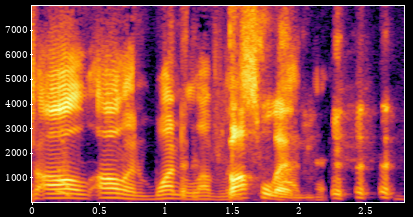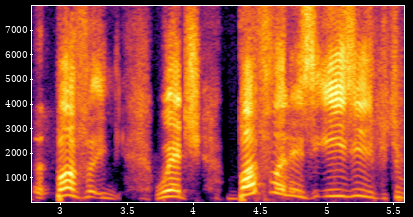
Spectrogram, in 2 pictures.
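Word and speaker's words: Byfuglien: in the video game, they pronounced it Byfuglin. And I was sitting there the whole time was, who the hell is Byfuglin? Oh my gosh. That's Bufflin. Bufflin.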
